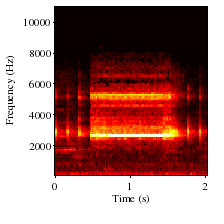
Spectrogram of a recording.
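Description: Small piezo buzzer on an ultrasonic distance sensor circuit beeping: quick high-pitched pips at about five or six a second run into a continuous tone of about a second, then go back to quick pips. This is the circuit's obstacle warning, beeping faster and then holding a steady tone as something comes close to the sensor.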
